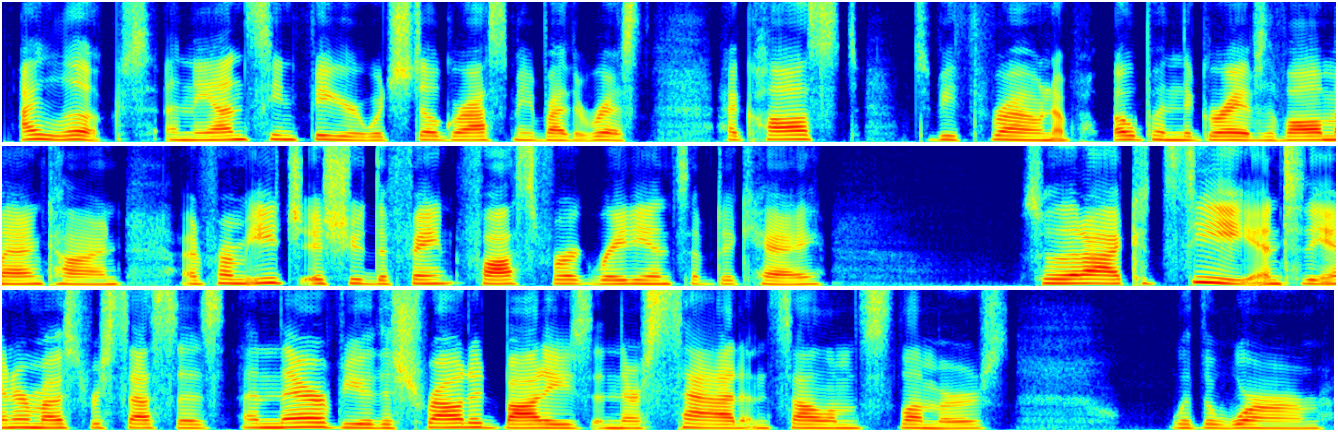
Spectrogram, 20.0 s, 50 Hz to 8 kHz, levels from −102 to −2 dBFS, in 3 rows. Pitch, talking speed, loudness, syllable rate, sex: 205 Hz, 175 wpm, -20 LUFS, 4.9 syllables/s, female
